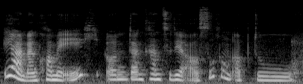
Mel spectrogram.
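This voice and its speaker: A woman's voice: fairly high pitch, moderate pace, vocal fry, husky. A woman, a podcast guest chatting casually and telling stories with frequent laughter. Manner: chatty, laughs often, lively storytelling. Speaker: podcast guest, actress and party planner.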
